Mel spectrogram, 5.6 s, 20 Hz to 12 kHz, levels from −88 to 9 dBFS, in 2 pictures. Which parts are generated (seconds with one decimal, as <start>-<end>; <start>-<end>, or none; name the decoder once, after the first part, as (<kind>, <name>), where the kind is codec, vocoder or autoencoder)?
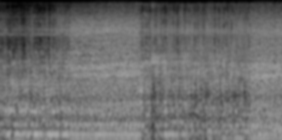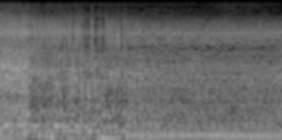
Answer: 0.0-0.7 (vocoder, BigVGAN v2); 1.4-2.5; 3.1-4.1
